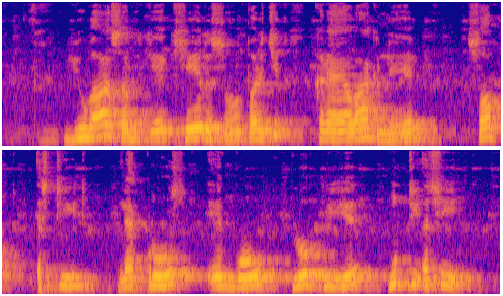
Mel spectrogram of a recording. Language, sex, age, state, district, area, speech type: Maithili, male, 45-60, Bihar, Madhubani, rural, read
